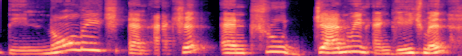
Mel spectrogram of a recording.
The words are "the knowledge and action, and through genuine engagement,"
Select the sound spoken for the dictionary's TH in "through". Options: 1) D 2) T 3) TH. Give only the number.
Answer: 2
